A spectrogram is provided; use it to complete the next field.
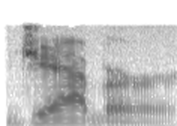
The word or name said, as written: jabber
